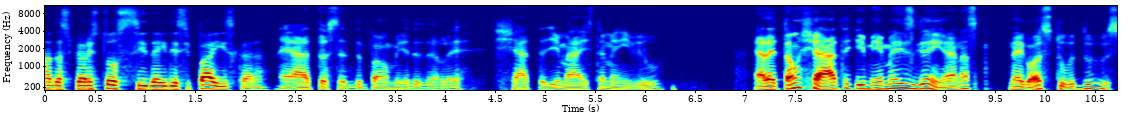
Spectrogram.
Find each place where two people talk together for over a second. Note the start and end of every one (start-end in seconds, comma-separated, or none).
none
